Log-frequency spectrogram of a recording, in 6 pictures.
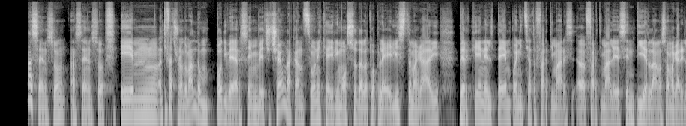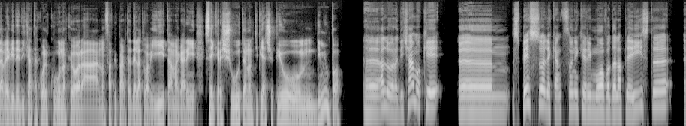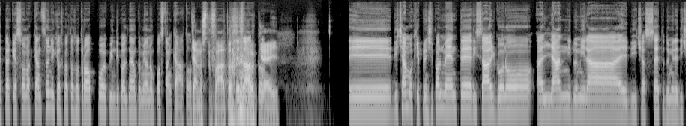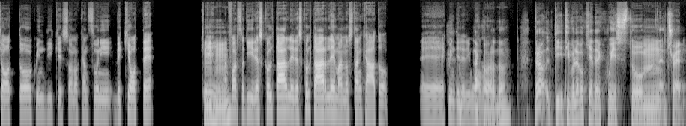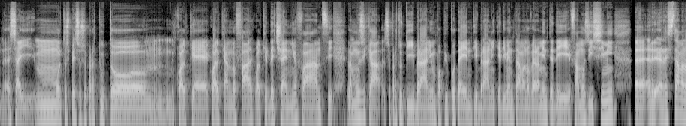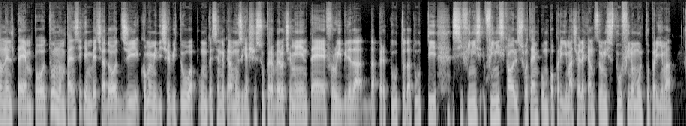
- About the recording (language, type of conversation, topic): Italian, podcast, Che playlist senti davvero tua, e perché?
- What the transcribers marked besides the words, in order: chuckle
